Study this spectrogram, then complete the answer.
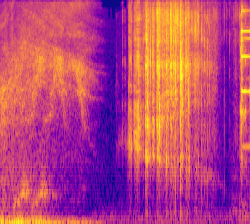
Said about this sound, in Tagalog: Kagat na ng chicharon ni Aling Maria! Crispy, crunchy, at super meaty!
